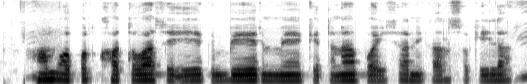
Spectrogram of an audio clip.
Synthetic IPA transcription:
həməpənkʰət̪waseeːkbeːɾmẽkɪt̪napəɪsanɪkaːlsəkilaː

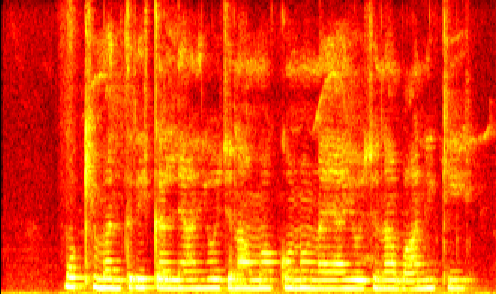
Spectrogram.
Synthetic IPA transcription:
mʊkʰːjəmə̃nt̪ɾikəljaːñjoːd͡ʒnamẽkononɐjajoːd͡ʒnabaːnikiː

